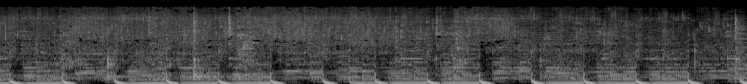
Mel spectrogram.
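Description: Sliced onions sizzling in hot oil in a metal karai, stirred with a spatula. Background music with a steady low beat, about two thumps a second, plays over the frying.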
